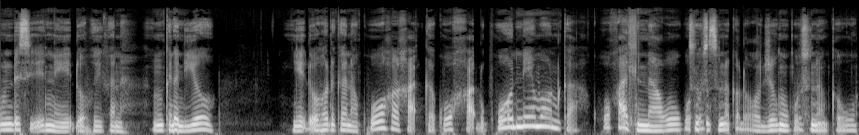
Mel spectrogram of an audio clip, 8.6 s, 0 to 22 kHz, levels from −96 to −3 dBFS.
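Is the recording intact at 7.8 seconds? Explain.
Yes, the audio is intact at 7.8 seconds, with no dropout, click, distortion or other fault audible at that moment.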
